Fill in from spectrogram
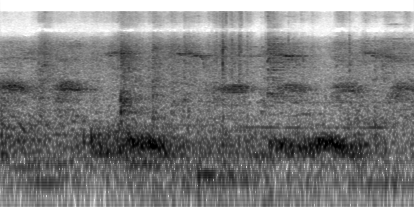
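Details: Domestic fancy pigeon giving two low, rolling coo phrases about two seconds apart, each swelling and fading, with short mid-pitched chirps from other birds in between.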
